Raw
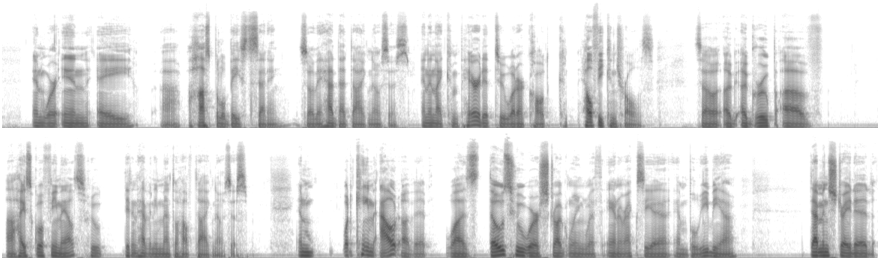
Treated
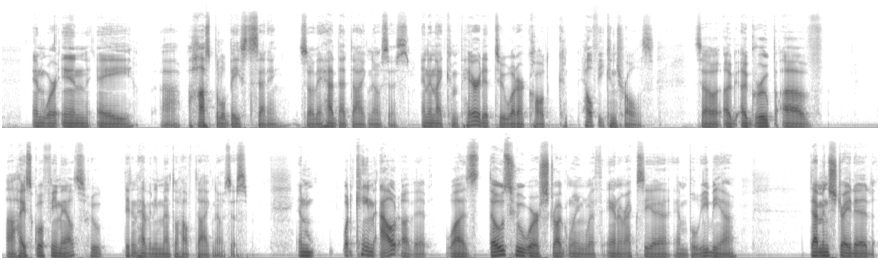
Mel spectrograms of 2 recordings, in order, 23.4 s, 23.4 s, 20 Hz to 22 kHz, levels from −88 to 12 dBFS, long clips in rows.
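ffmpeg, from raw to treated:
-filter_complex "[0:a]asplit=2[s0][s1];[s0]atrim=end=8.01,asetpts=PTS-STARTPTS,afade=t=out:st=7.48:d=0.53:silence=0.149624[s2];[s1]atrim=start=8.01,asetpts=PTS-STARTPTS,afade=t=in:d=0.004:c=hsin:silence=0.149624[s3];[s2][s3]concat=n=2:v=0:a=1"

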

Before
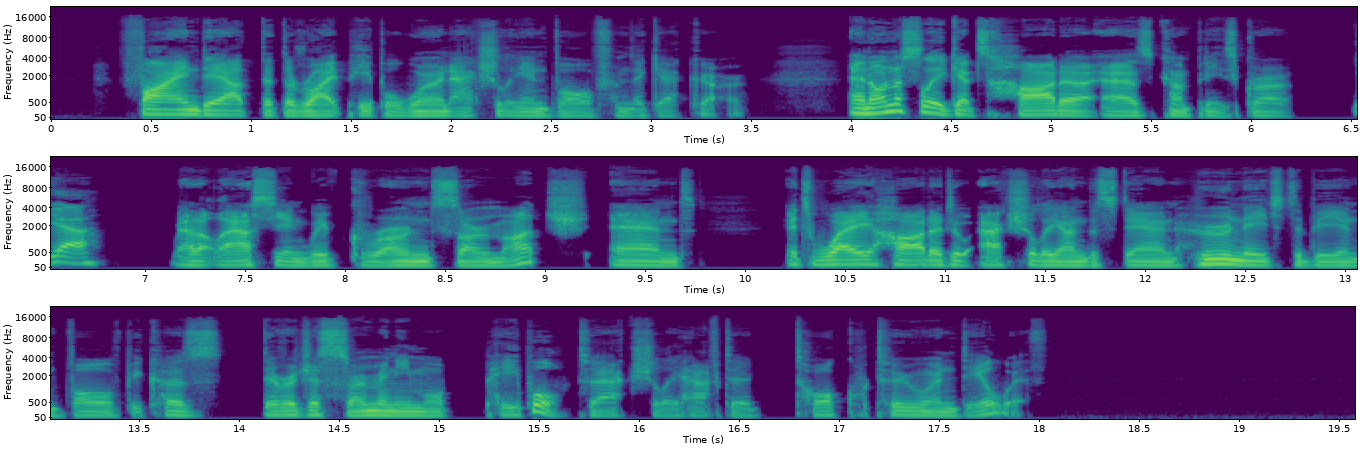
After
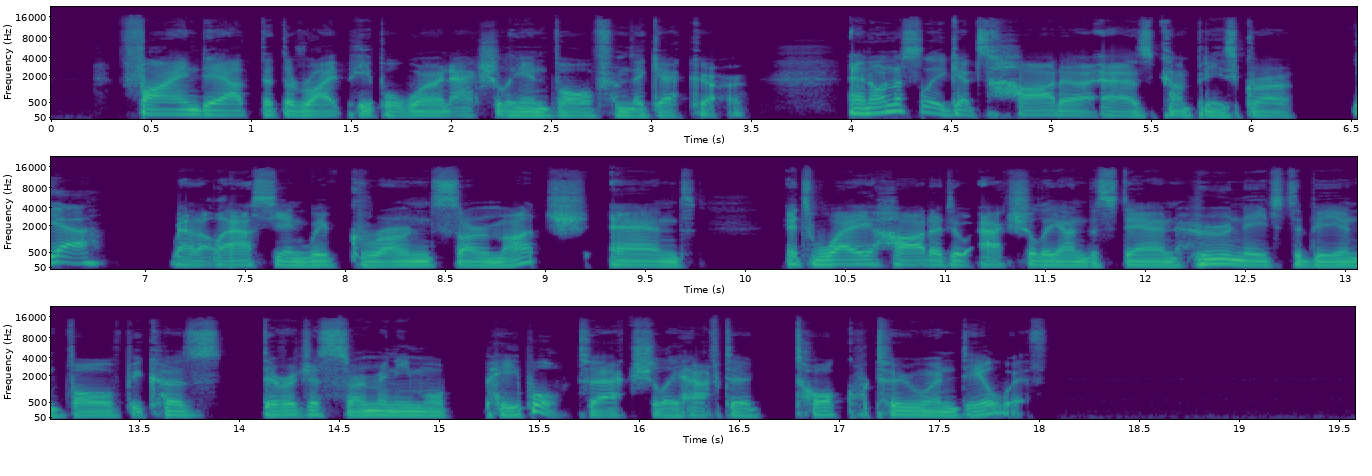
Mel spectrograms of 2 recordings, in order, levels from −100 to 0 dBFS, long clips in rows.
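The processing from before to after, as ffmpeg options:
-filter_complex "[0:a]asettb=1/sr,asplit=3[s0][s1][s2];[s0]atrim=end=1.714[s3];[s1]atrim=start=1.71:end=2.29,asetpts=PTS-STARTPTS,afade=t=in:d=0.004:c=qsin,afade=t=out:st=0.576:d=0.004:c=qsin,bass=f=250:g=-6,treble=f=4000:g=-14[s4];[s2]atrim=start=2.286[s5];[s3][s4]acrossfade=d=0.004:c1=hsin:c2=qsin[s6];[s6][s5]acrossfade=d=0.004:c1=qsin:c2=hsin,asettb=1/sr,asplit=3[s7][s8][s9];[s7]atrim=end=4.334[s10];[s8]atrim=start=4.33:end=7.43,asetpts=PTS-STARTPTS,afade=t=in:d=0.004:c=qsin,afade=t=out:st=3.096:d=0.004:c=qsin,acompressor=threshold=0.0224:ratio=4:attack=3.2:release=140:knee=1:detection=peak[s11];[s9]atrim=start=7.426[s12];[s10][s11]acrossfade=d=0.004:c1=hsin:c2=qsin[s13];[s13][s12]acrossfade=d=0.004:c1=qsin:c2=hsin,asettb=1/sr,asplit=3[s14][s15][s16];[s14]atrim=end=14.974[s17];[s15]atrim=start=14.97:end=15.5,asetpts=PTS-STARTPTS,afade=t=in:d=0.004:c=qsin,afade=t=out:st=0.526:d=0.004:c=qsin,highshelf=f=4300:g=-11.5[s18];[s16]atrim=start=15.496[s19];[s17][s18]acrossfade=d=0.004:c1=hsin:c2=qsin[s20];[s20][s19]acrossfade=d=0.004:c1=qsin:c2=hsin,highpass=48,acompressor=threshold=0.0178:ratio=5"

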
